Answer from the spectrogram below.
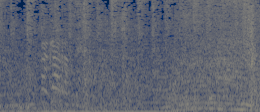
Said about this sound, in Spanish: El sicario circula por una carretera paralela. Mari dobla a la derecha. El sicario conduce por la misma carretera.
